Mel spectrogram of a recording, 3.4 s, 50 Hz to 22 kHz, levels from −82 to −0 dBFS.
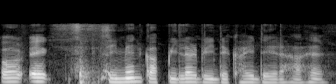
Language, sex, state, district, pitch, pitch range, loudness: Hindi, male, Arunachal Pradesh, Lower Dibang Valley, 120 Hz, 115-130 Hz, -18 LUFS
